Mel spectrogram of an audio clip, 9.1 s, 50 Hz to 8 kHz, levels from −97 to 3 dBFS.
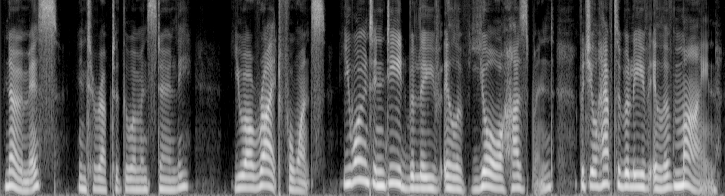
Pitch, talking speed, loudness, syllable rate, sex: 180 Hz, 180 wpm, -17 LUFS, 5.1 syllables/s, female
